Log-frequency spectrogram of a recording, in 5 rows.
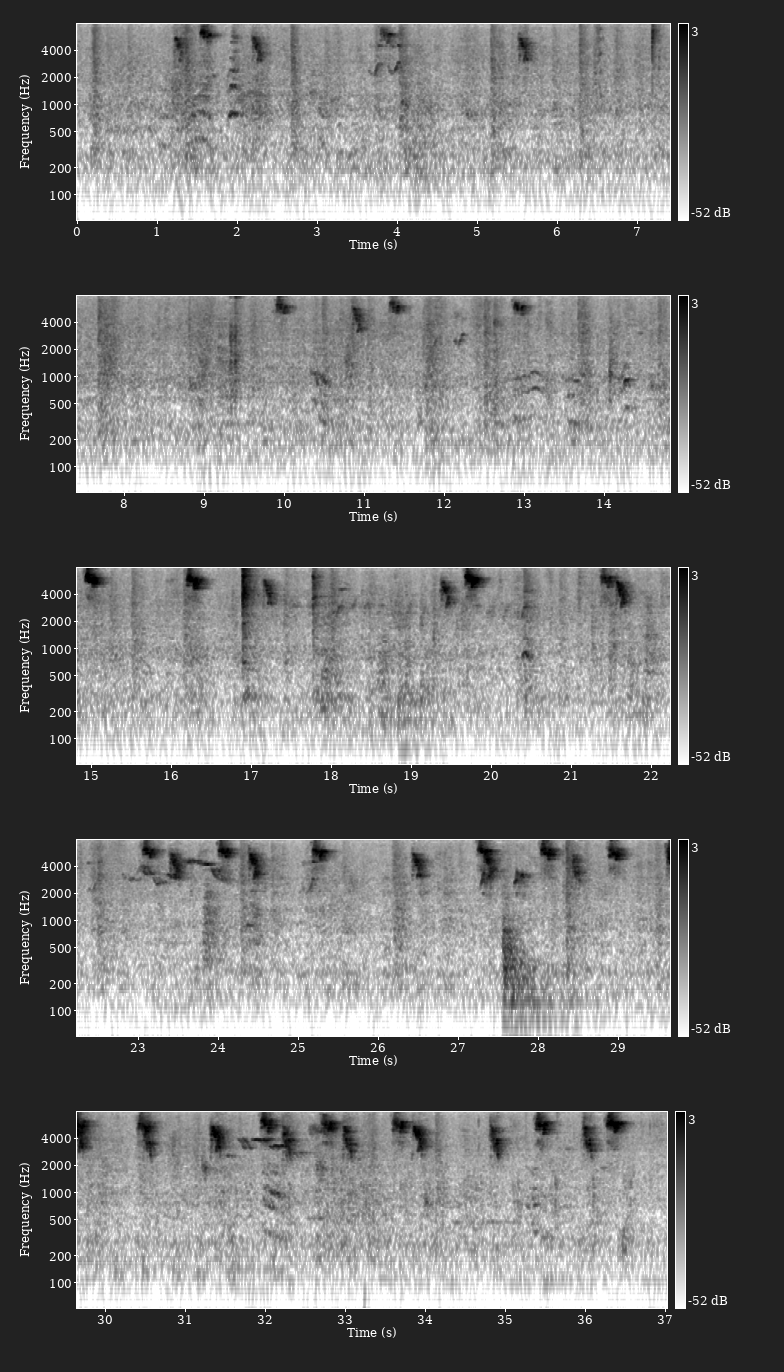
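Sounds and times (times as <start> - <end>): birds chirping: 21.3 - 25.8, 26.4 - 36.7.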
